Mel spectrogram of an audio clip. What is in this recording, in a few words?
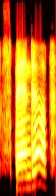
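request spend, female voice; player vo jungle fem; Counter Strike Model Pack; CS:GO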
